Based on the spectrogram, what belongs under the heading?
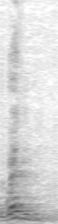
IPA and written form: ˈwedn̩ (wedding)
